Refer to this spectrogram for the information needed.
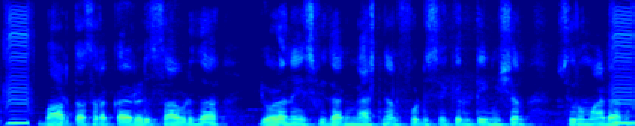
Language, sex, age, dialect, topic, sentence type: Kannada, male, 31-35, Northeastern, agriculture, statement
